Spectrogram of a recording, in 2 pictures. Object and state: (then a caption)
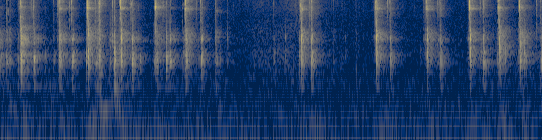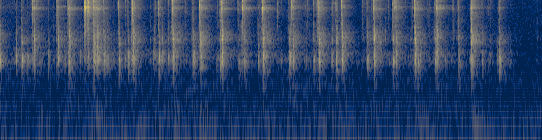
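Mechanical keyboard with plastic keycaps and metal plate. Fingertips type steadily on a black mechanical keyboard with plastic keycaps and a metal top plate, resting on a wooden desk. Rapid, sharp, bright clicks arrive in quick bursts, each dying away almost instantly, with a short pause around the two-to-three-second mark before the typing resumes.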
